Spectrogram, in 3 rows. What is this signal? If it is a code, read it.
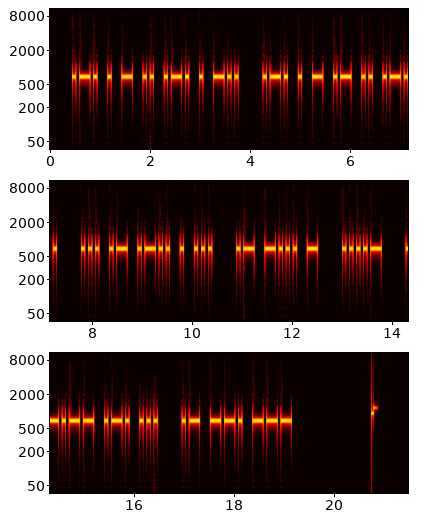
Morse code, heard as a keyed tone, about 17 wpm, 700 Hz. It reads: RETIRED RETAIL SALES ABT 4 YRS AGO
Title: Practice QSO - Exchange 3 - More Info - 17wpm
